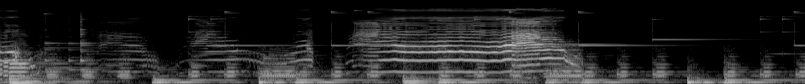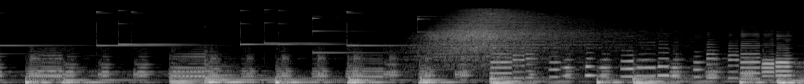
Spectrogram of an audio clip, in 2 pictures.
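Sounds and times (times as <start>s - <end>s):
kitten meowing: 0.0s - 5.8s
background music: 0.0s - 16.0s.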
